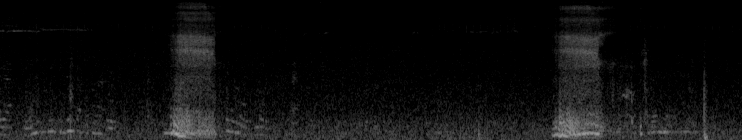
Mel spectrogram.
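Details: Maltese dog asleep, very tired, snoring; two soft, breathy rasping snores about six seconds apart in a quiet room.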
